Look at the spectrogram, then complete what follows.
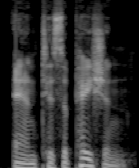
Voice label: "anticipation", spelling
